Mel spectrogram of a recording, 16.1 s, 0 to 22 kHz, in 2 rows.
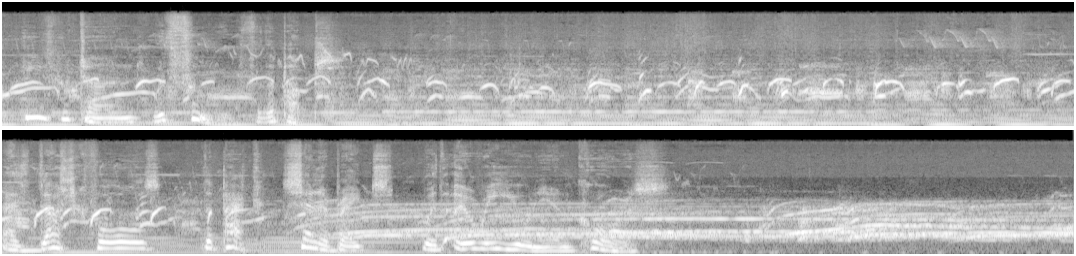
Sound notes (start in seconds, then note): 3.2 excited yelps; 13.3 distant chorus of howls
